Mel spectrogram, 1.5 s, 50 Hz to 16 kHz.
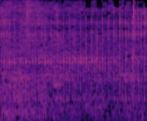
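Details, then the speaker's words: Scrap-found Sumo 40 W 12-inch 3-speed box fan with swing, speed knob missing: the wind-up timer switch ticks fast and evenly over the fan's hum, running down normally. "The speed control knob is missing obviously, and this timer switch right now this is making some sounds like the tick tick sound that you can hear right now."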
